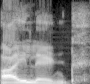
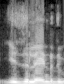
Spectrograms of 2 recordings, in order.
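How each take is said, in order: First: The s is silent in the middle. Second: A z sound is heard in the middle. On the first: The speaker calls it right. "तो बोलते क्या है इसको" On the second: The speaker calls it wrong. "इजलैंड भी नहीं बोलते"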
